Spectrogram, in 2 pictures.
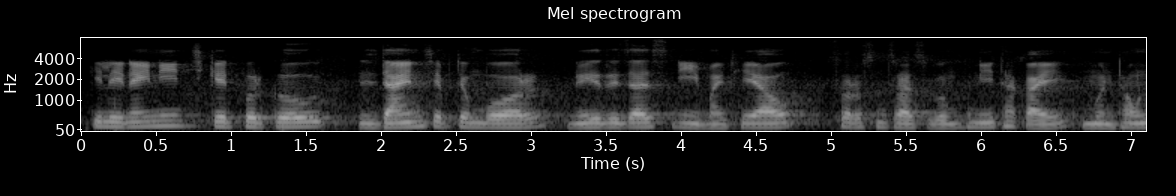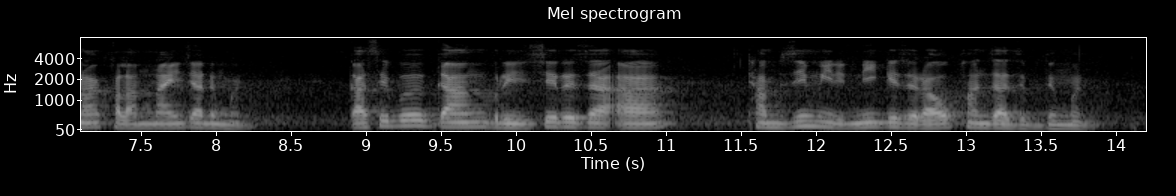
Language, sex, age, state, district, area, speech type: Bodo, male, 18-30, Assam, Kokrajhar, rural, read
